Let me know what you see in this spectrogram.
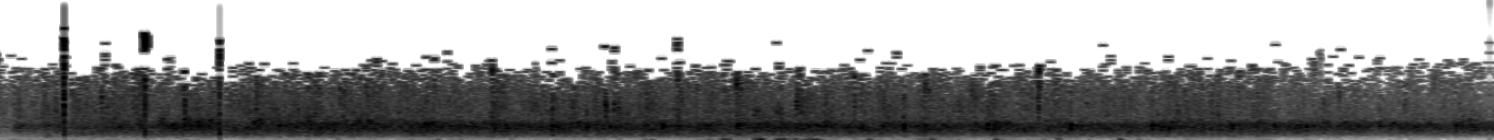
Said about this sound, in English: Hey, you know, I'm not really big on clapping, but let's give them a hand.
